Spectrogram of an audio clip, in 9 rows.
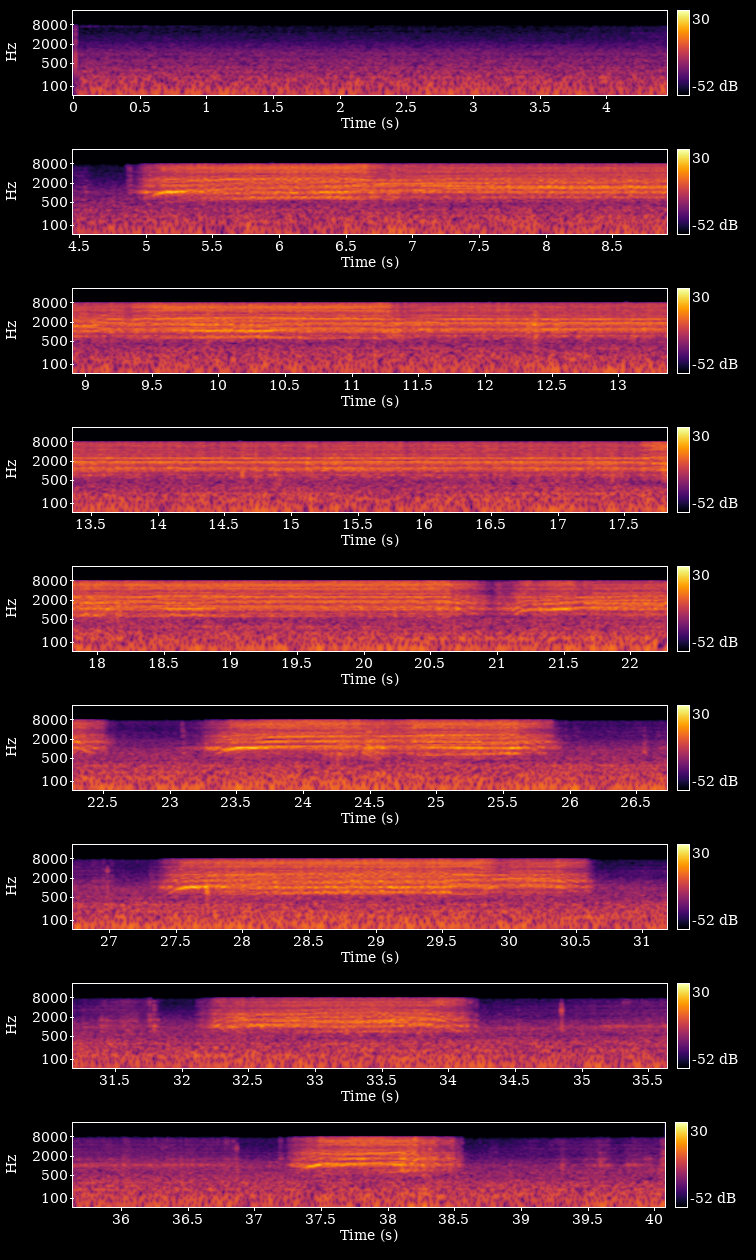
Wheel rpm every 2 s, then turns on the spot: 0, 0, 80, 160, 160, 160, 160, 160, 160, 160, 110, 80, 110, 50, 150, 30, 110, 10, 60, 40.
30-32 34-36 38-40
